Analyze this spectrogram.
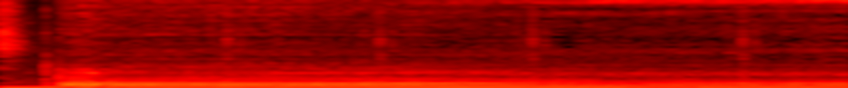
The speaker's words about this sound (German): Das Wasser wird aus dem Wassertank gezogen. So, ein Kaffeepad rein und...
